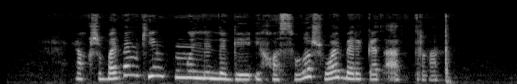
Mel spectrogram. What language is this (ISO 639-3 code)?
bak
